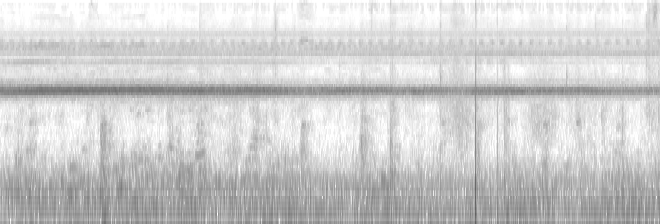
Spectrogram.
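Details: Crickets heard at night in a rural village. A constant shrill trill rings on without pause, steady in pitch and fading slightly in the second half. There is one sharp knock late on and a low murmuring background.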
